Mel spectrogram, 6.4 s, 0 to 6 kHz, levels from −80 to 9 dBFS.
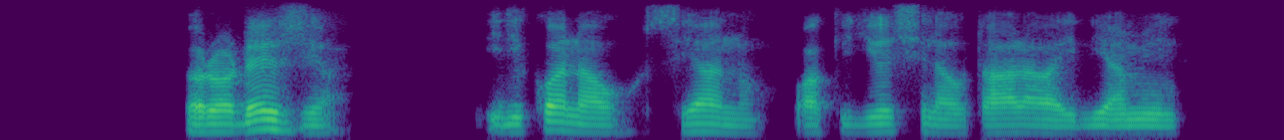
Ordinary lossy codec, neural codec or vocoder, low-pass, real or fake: Opus, 16 kbps; codec, 24 kHz, 0.9 kbps, DualCodec; 5.4 kHz; fake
